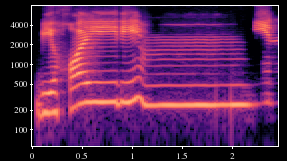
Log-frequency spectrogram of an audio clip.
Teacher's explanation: Idgham bagunna. You are holding the sound in your nose.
